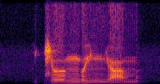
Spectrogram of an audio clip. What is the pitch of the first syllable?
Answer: rising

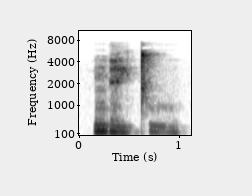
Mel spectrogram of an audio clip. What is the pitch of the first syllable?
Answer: low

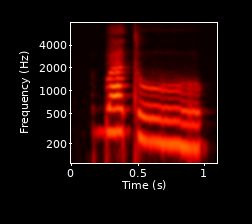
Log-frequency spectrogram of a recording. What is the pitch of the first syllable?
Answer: high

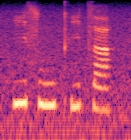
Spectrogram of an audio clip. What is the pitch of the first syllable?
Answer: high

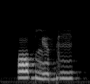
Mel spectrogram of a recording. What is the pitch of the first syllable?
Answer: high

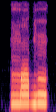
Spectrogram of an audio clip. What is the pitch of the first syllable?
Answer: low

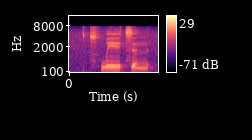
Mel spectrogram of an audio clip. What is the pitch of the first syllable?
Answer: high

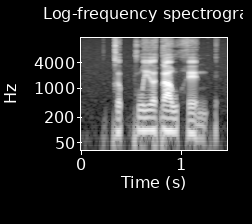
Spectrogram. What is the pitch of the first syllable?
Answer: low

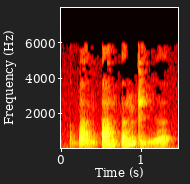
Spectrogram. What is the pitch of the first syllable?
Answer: low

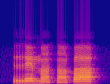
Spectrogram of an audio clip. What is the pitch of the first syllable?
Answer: high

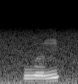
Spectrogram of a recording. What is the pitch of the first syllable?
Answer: rising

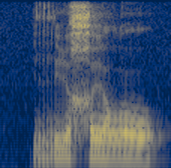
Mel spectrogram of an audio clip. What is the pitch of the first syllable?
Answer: low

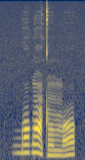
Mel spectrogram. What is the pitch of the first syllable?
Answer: high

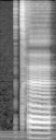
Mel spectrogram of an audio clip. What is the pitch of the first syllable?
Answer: high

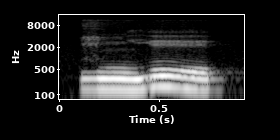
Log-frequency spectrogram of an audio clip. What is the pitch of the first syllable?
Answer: low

